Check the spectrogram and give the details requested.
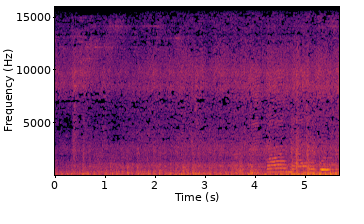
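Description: Passenger train carriage running noise from inside the train: a steady rumble of wheels on the rails with a hiss, growing louder toward the end. A brief pitched squeal-like sound comes about four seconds in.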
